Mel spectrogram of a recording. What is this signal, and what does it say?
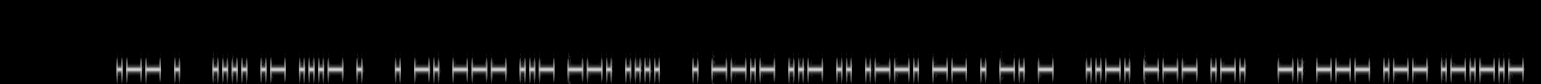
Morse code, heard as a keyed tone, about 25 wpm, 700 Hz. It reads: WE HAVE ENOUGH EQUIPMENT FOR NOW.
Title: Sentences from Top 1000 Words - Review Part 5 - 25wpm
